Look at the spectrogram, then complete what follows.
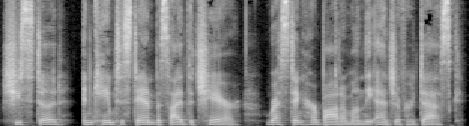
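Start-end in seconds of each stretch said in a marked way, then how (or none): none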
